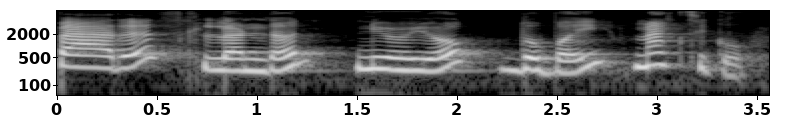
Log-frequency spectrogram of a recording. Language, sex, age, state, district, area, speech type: Sindhi, female, 30-45, Maharashtra, Thane, urban, spontaneous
